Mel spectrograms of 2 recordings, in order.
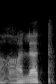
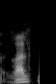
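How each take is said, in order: First: "غلط" in two syllables, gha-lat; correct pronunciation. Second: "غلط" as one syllable, ghalt; wrong pronunciation. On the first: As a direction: keep the second a in "غلط". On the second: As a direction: drop the second vowel in "غلط". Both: Shown as a demonstration. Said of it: "غلط نہیں ہوتا".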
